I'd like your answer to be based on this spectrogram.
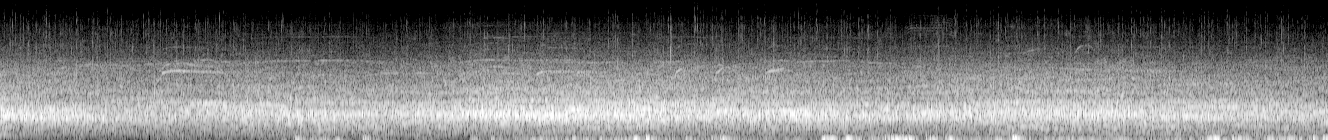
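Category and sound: crowd, crowd applauding and cheering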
